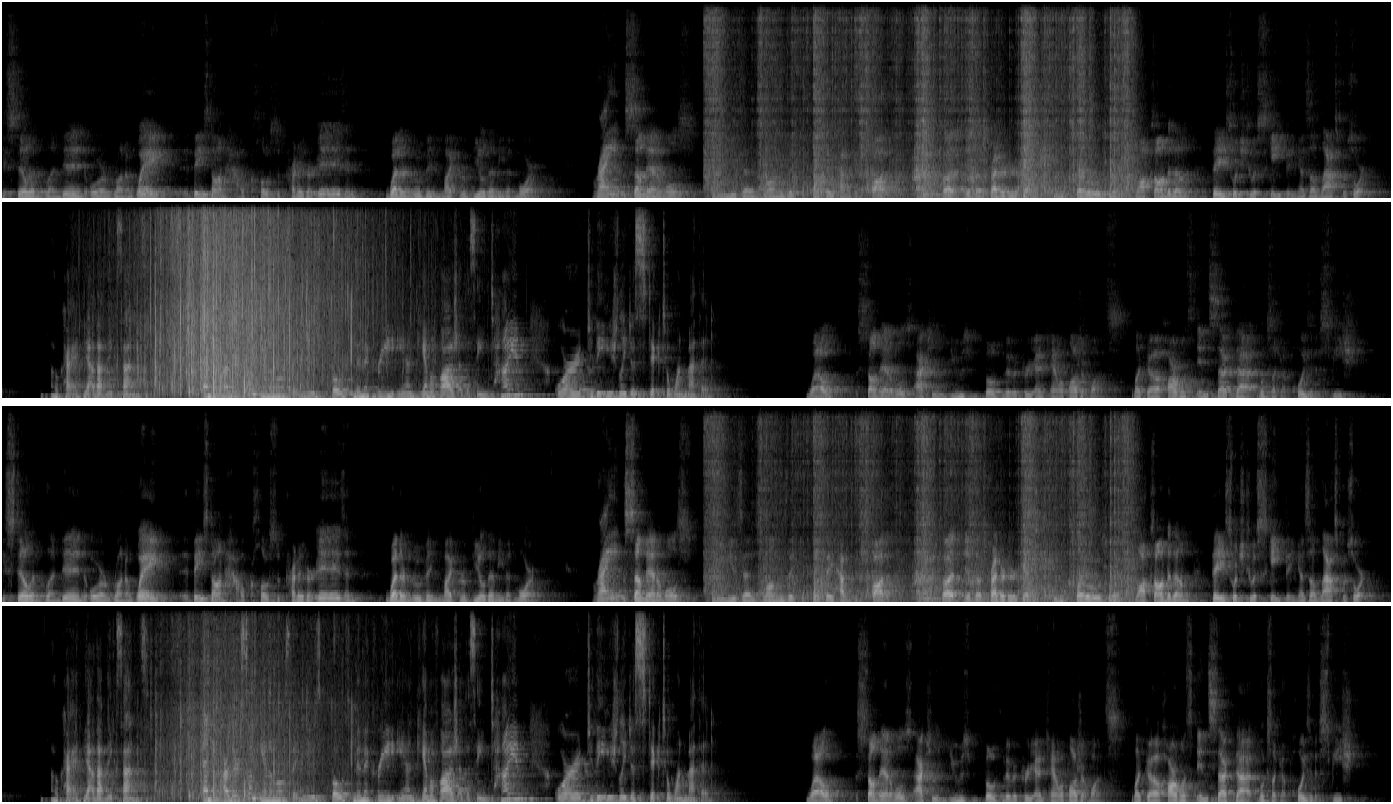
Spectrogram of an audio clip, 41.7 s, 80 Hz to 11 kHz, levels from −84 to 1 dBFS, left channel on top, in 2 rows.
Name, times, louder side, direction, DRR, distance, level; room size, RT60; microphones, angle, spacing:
voice 1, 0.0-2.4 2.7-5.3 5.8-8.0 9.1-10.3 10.6-13.4 14.1-20.5 32.9-33.3 33.6-41.1, right 4 dB, 50° right, 5 dB, 0.5 m, -41 dB
voice 2, 8.9-9.3 21.6-23.3 23.8-31.5, right 1 dB, 10° right, 6 dB, 0.7 m, -40 dB
Walk footsteps, 10.5-17.0, left 1 dB, 20° left, 3.4 m, -45 dB
sound 1, 22.0-27.4 27.7-27.8, left 9 dB, 40° left, 0.3 m, -40 dB
19.0 x 10.5 x 2.8 m, 1.3 s
head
